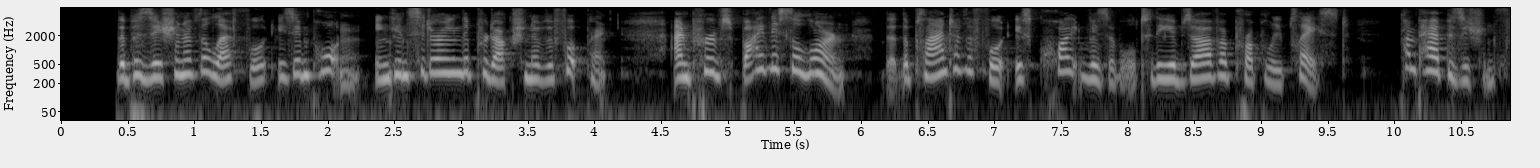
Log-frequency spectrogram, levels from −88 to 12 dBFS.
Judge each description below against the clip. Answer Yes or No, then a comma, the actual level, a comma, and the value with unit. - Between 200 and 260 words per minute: Yes, fast, 205 wpm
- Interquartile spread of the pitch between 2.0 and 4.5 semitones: No, wide, 5.4 semitones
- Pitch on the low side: No, very high, 275 Hz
